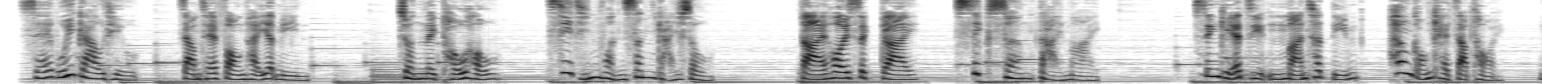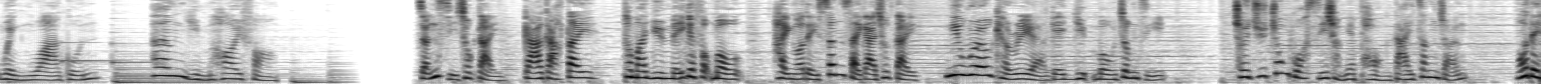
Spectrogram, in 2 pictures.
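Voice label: Canto narration, Cantonese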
